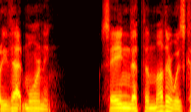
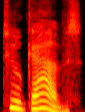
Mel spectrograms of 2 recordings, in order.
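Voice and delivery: put-on groggy little boy; 9 semitones higher, 4 dB quieter than usual. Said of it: "he said".

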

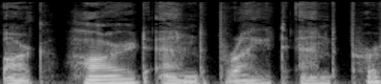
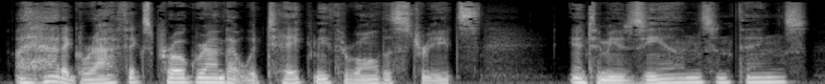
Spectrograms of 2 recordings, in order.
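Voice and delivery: put-on higher-pitched girl remembering a dream; light, high girl's voice; girl's wistful voice; 5 semitones higher than usual. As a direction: lift it into a girl's register. Angie recalls her dream.

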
